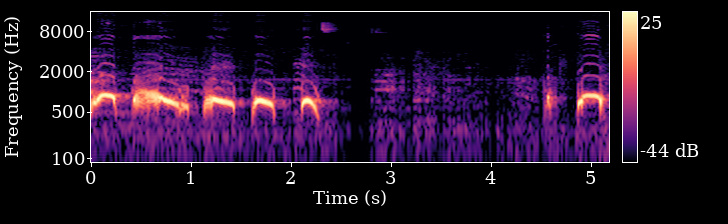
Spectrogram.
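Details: Spotted dove singing the local three-note kuk 3 style, natural sound: a long drawn coo, then several shorter arching coos about twice a second, a brief lull with faint murmuring, and two more coos.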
